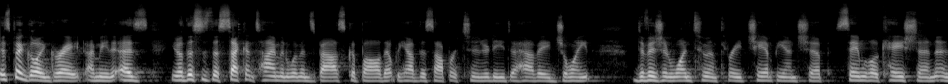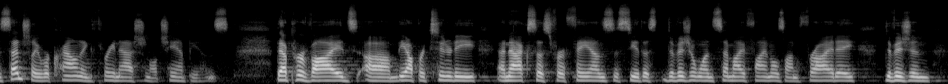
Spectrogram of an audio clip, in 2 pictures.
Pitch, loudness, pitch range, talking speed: 180 Hz, -21 LUFS, 170-185 Hz, 190 wpm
